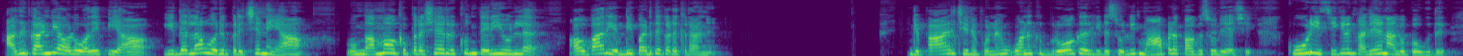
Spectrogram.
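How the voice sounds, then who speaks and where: A man's voice: high-pitched, fast talker, muffled recording. Stern bossy village father. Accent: Tirunelveli Tamil. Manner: bossy, lecturing.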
